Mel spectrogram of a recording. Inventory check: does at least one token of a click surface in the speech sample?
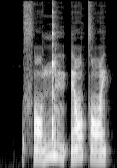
yes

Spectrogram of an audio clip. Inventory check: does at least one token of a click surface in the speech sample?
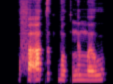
no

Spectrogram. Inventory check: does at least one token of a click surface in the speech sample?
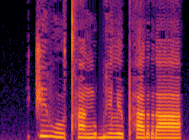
no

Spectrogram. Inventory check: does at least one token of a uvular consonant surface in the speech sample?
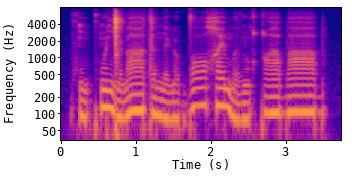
yes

